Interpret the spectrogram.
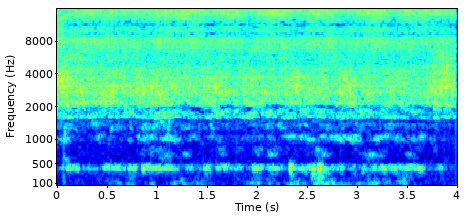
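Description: Onion, tomato and yogurt paste sizzling in hot desi ghee in a clay handi, a steady frying hiss, with a wooden spoon stirring it. A steady low hum runs underneath.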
